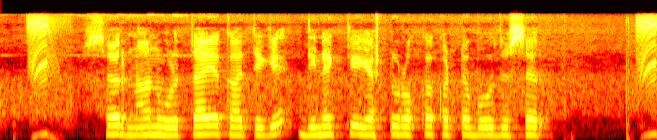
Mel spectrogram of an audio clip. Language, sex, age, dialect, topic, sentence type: Kannada, male, 18-24, Dharwad Kannada, banking, question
